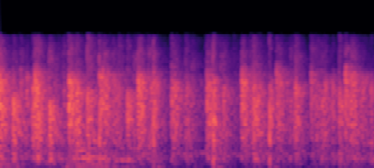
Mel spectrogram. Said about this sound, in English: Let's put our hands together and welcome all the guests and visitors. Can we do that? Come on, let's give her that. Abundant Life Center, put your hands together and let's welcome them.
